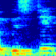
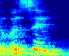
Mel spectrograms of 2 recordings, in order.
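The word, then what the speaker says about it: whistle: टी एल से पहले। तो बोलिए विस्टे पढ़ेंगे कि विसल विसल।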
